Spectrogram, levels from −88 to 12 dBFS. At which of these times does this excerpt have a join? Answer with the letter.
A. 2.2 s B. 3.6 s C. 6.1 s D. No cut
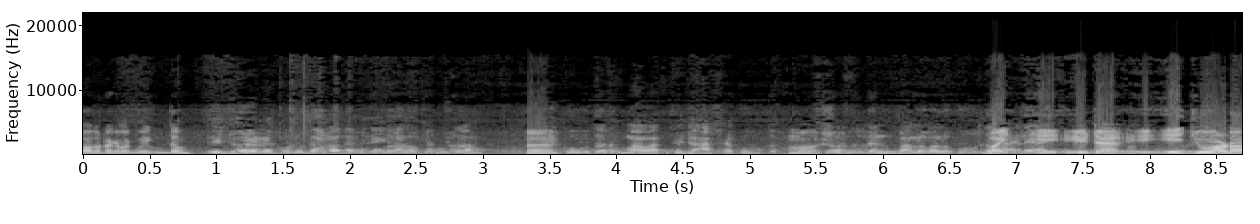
A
